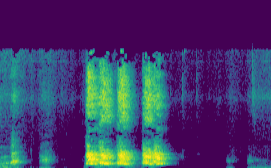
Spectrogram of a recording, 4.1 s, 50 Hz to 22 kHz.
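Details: Play-fighting between Trouble, a 14-week-old golden retriever mix puppy, and Monkey, a small 2.5-year-old jack russell/rat terrier mix. Two short grumbles open, then three loud gravelly bark-growls close together, a pause, and faint grunts.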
